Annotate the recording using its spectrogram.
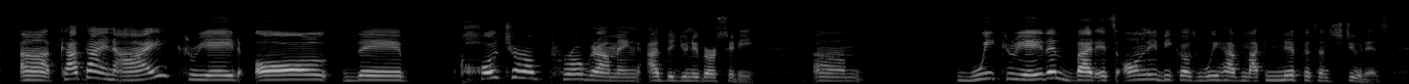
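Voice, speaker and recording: A woman with a Spanish accent at a medium pitch, very slow pace and ordinary pitch variation. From Spain, Madrid. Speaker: university multicultural affairs director. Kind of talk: bilingual interview.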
